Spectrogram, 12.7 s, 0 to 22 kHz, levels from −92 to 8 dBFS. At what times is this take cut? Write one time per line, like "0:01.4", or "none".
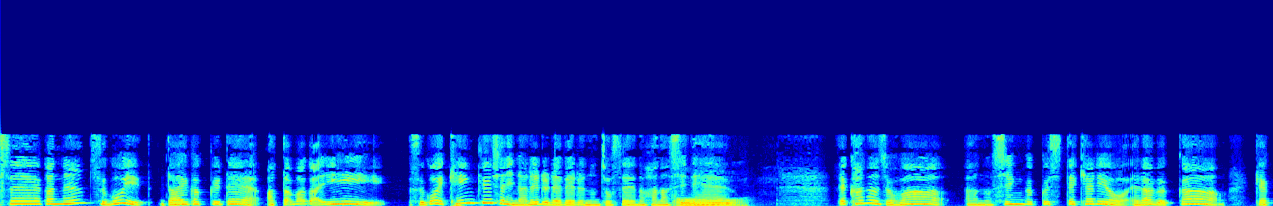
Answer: none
